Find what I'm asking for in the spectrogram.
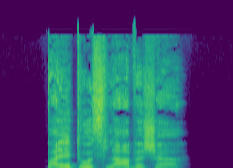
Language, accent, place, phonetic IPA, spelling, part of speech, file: German, Germany, Berlin, [ˈbaltoˌslaːvɪʃɐ], baltoslawischer, adjective, De-baltoslawischer.ogg
- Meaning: inflection of baltoslawisch: 1. strong/mixed nominative masculine singular 2. strong genitive/dative feminine singular 3. strong genitive plural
